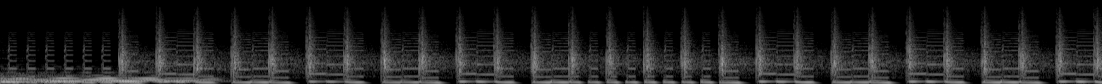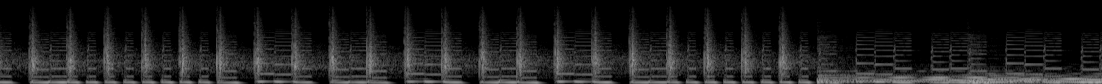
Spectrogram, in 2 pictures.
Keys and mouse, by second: 0.3 middle click, 1.4 middle click, 1.8 shift+c, 2.3 click, 2.7 middle click, 4.0 middle click, 4.6 3, 6.7 middle click, 7.4 middle click, 11.3 middle click, 11.9 middle click, 12.1 click, 12.7 middle click, 15.5 middle click, 17.6 middle click, 17.9-19.2 middle drag, 19.9-21.4 drag, 21.4 middle click.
